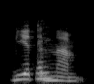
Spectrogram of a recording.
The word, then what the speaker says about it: Vietnam: Vietnam. Yes, it's the same. Súper bien, ¿cierto? Ahí cargamos la voz en la última sílaba.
